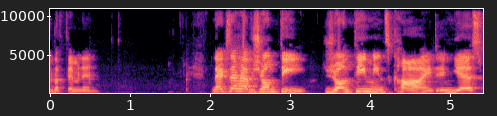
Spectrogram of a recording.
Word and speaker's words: gentil: Il est gentil. Mais, but, elle est gentille. Gentille. Listen to that different pronunciation. Masculine, gentil. Feminine, gentille. I have a double L followed by an E, gentille.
